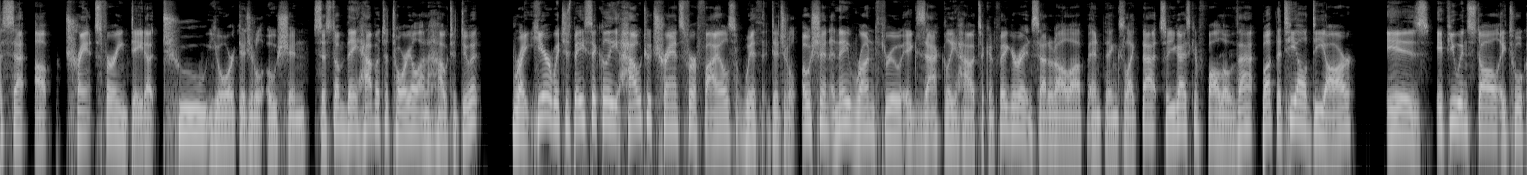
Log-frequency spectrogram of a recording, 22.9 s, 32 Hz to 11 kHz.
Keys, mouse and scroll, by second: 3.7 click, 7.6 Return, 7.6-11.1 drag, 7.6 typing, 12.1 middle click, 12.1-12.7 scroll, 13.2-15.0 scroll, 15.1-16.9 scroll down 27, 17.1-18.8 scroll, 22.2 click.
